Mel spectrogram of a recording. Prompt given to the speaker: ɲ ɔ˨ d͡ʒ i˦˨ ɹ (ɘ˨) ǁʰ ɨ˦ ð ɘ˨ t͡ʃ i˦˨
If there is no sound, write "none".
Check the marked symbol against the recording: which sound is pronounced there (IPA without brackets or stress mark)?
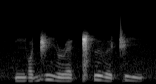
ɛ˨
